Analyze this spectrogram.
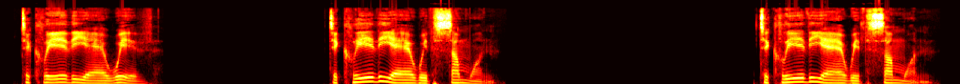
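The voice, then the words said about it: Australian accent. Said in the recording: “sound like an Aussie ... mimic my accent”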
